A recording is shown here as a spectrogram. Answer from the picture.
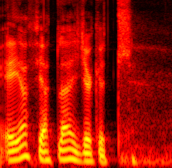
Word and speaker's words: Eyjafjallajökull: Oh, the last song, Eyjafjallajökull.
